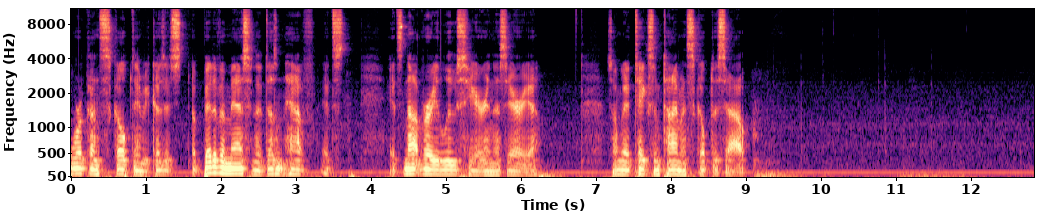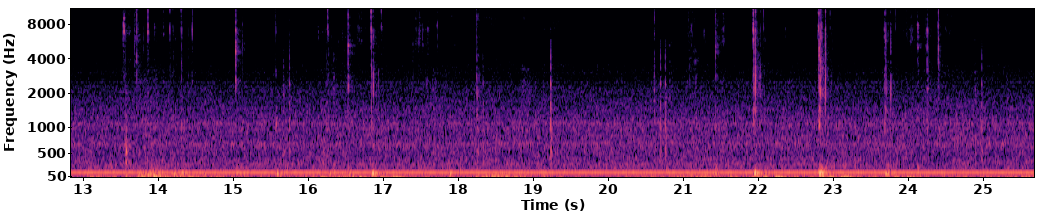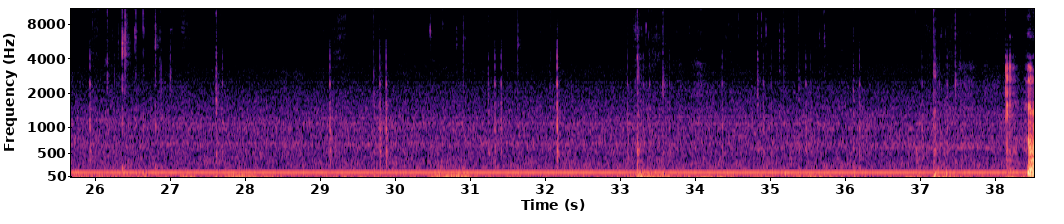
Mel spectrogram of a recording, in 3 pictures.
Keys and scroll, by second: 16.8 shift+>, 21.9 shift+>, 22.8 shift+., 23.7 shift+>, 26.5 shift+..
